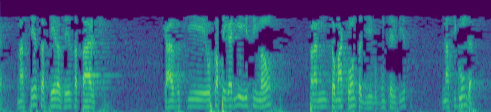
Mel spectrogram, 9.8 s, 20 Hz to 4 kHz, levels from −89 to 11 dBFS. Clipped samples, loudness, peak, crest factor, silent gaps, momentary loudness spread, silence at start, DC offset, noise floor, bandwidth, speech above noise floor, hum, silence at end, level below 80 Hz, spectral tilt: under 0.1%; -16 LUFS; 0 dBFS; 16 dB; none; 14 LU; 0 s; under 0.1%; -47 dBFS; 2.9 kHz; 31 dB; none; 0.15 s; -34 dBFS; -11 dB/octave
